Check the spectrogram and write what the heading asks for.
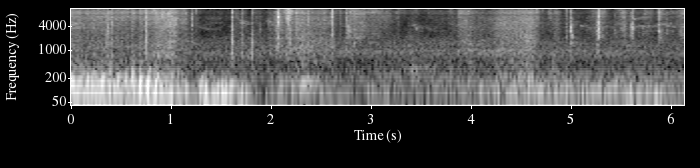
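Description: Low rumbling handling noise for about the first two seconds, then faint clicks and scrapes as a tape measure is handled.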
